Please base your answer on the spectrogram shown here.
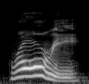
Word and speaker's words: Rory: Rory.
